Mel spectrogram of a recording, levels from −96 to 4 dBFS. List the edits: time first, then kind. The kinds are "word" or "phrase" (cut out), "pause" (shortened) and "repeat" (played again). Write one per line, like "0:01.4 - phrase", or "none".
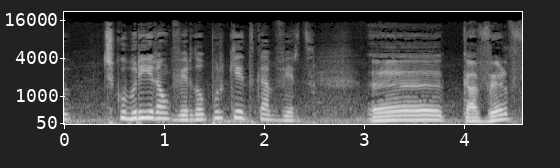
0:01.1 - word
